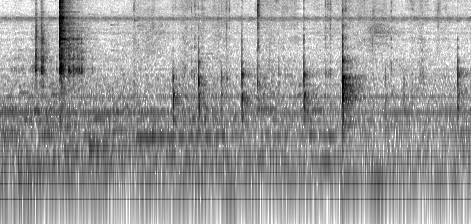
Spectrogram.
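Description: Stainless steel kitchenware clinking and knocking about eight times, the loudest clink about half a second in: a small spoon set back on a steel plate, then the steel bowl knocking as mashed potato dough is kneaded in it by hand.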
